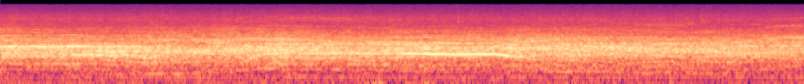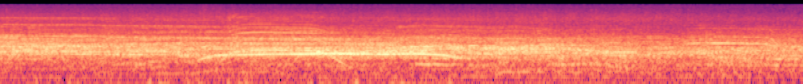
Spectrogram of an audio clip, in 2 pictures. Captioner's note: cheers and applause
